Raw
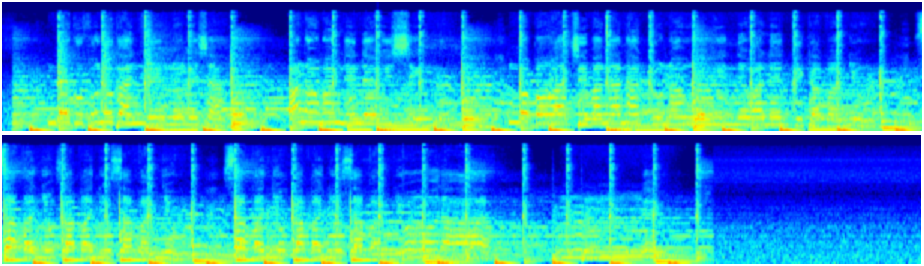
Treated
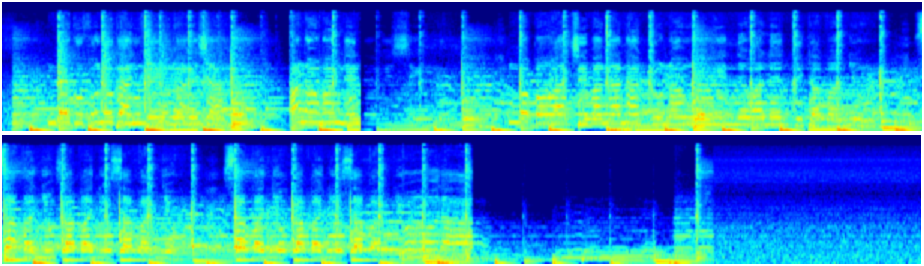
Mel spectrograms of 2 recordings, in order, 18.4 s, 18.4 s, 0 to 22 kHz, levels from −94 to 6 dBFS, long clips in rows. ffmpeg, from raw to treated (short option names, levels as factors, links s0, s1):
-filter_complex "[0:a]asplit=2[s0][s1];[s1]afade=t=in:st=0.59:d=0.01,afade=t=out:st=1.75:d=0.01,aecho=0:1:580|1160|1740|2320:0.446684|0.156339|0.0547187|0.0191516[s2];[s0][s2]amix=inputs=2:normalize=0,asettb=1/sr,asplit=3[s3][s4][s5];[s3]atrim=end=7.244[s6];[s4]atrim=start=7.24:end=8.59,asetpts=PTS-STARTPTS,afade=t=in:d=0.004:c=qsin,afade=t=out:st=1.346:d=0.004:c=qsin,equalizer=f=2300:t=o:w=0.23:g=-14.5[s7];[s5]atrim=start=8.586[s8];[s6][s7]acrossfade=d=0.004:c1=hsin:c2=qsin[s9];[s9][s8]acrossfade=d=0.004:c1=qsin:c2=hsin,asettb=1/sr,asplit=3[s10][s11][s12];[s10]atrim=end=9.734[s13];[s11]atrim=start=9.73:end=13.17,asetpts=PTS-STARTPTS,afade=t=in:d=0.004:c=qsin,afade=t=out:st=3.436:d=0.004:c=qsin,lowshelf=f=370:t=q:w=3:g=-6.5[s14];[s12]atrim=start=13.166[s15];[s13][s14]acrossfade=d=0.004:c1=hsin:c2=qsin[s16];[s16][s15]acrossfade=d=0.004:c1=qsin:c2=hsin,asplit=3[s17][s18][s19];[s17]afade=t=out:st=13.88:d=0.02[s20];[s18]bandpass=f=120:t=q:w=1.4,afade=t=in:st=13.88:d=0.02,afade=t=out:st=15.9:d=0.02[s21];[s19]afade=t=in:st=15.9:d=0.02[s22];[s20][s21][s22]amix=inputs=3:normalize=0,asplit=3[s23][s24][s25];[s23]atrim=end=2.88,asetpts=PTS-STARTPTS,afade=t=out:st=2.45:d=0.43:silence=0.112202[s26];[s24]atrim=start=2.88:end=3.57,asetpts=PTS-STARTPTS,afade=t=in:d=0.004:c=hsin:silence=0.112202,afade=t=out:st=0.686:d=0.004:c=hsin[s27];[s25]atrim=start=3.57,asetpts=PTS-STARTPTS,afade=t=in:d=2.75:c=qsin[s28];[s26][s27][s28]concat=n=3:v=0:a=1"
